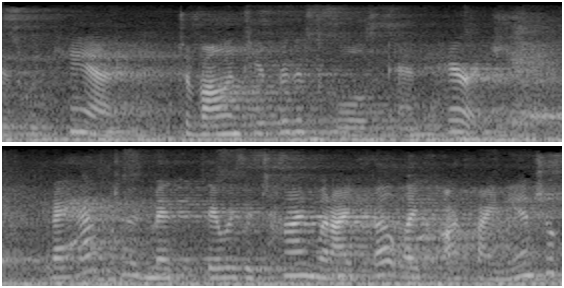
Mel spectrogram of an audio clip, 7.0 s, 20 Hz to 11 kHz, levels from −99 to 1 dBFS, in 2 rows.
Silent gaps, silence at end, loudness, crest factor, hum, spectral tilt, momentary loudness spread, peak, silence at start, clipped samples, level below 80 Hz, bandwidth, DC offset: none; 0 s; -32 LUFS; 20 dB; none; -5 dB/octave; 10 LU; -12 dBFS; 0 s; under 0.1%; -42 dBFS; 10.5 kHz; under 0.1%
